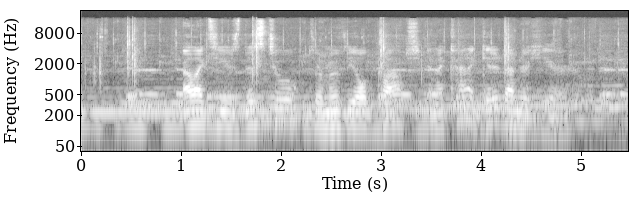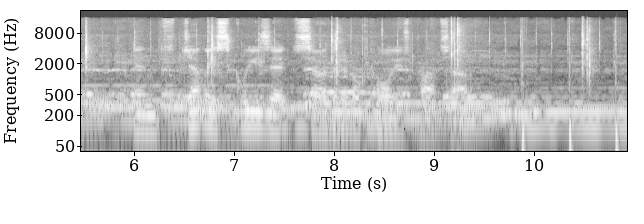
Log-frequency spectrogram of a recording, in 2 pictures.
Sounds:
Music, Speech

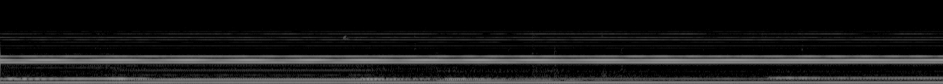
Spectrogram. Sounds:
playing piano, Music, Organ, Musical instrument, Keyboard (musical), Piano

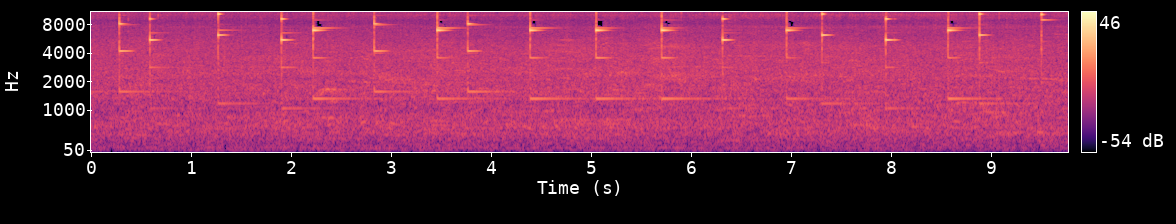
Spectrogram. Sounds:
playing glockenspiel

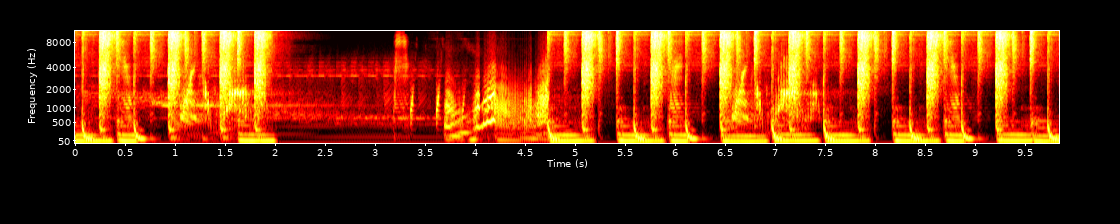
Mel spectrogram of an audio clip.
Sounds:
Music, Drum and bass, Electronic music

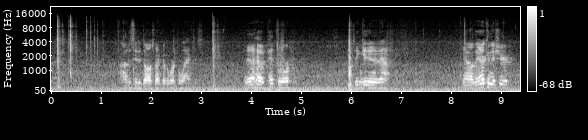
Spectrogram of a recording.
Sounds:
Door, Speech

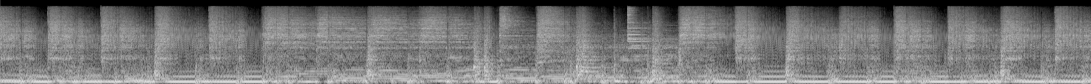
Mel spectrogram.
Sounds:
Music, Rock music, Heavy metal

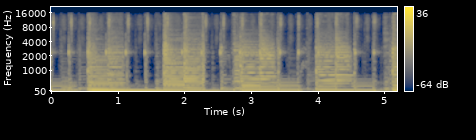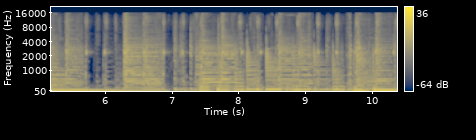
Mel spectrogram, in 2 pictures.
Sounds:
Music

